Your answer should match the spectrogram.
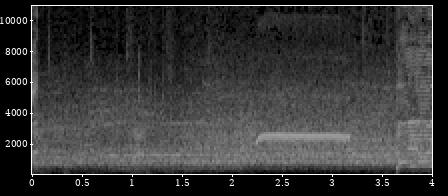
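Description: Crowd noise in a football stadium, with the final siren sounding once as a steady tone for about a second, a little after the middle. The siren signals full time.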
